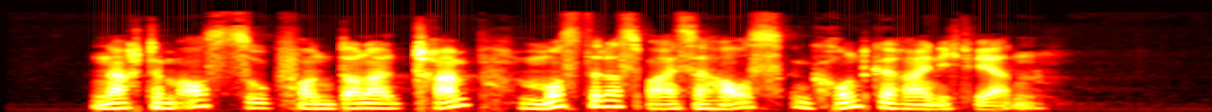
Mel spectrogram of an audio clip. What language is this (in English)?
German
